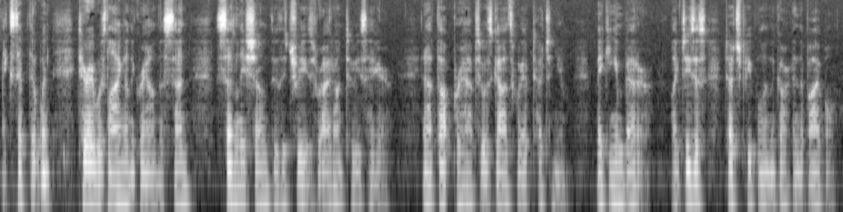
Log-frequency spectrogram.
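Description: A reader voicing an earnest young girl who shares her secret, read in a gentle storybook style with a creaky, husky voice. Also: medium pitch, little pitch movement, normal speed.

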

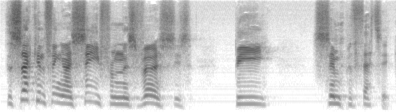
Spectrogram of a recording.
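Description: Bright-voiced animated preacher man. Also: high voice, normal speed. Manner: animated, playful, acts out church members. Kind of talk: sermon with audience props. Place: church hall.

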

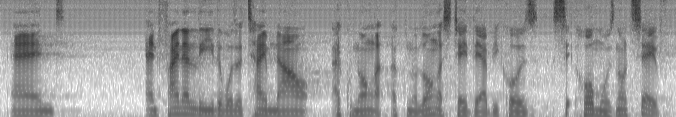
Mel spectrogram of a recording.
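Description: A young man with a Kenyan accent giving a personal testimony in a halting, reflective way. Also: medium pitch, fairly bright tone. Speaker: university student sharing a testimony. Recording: reverberant hall with humming noise.

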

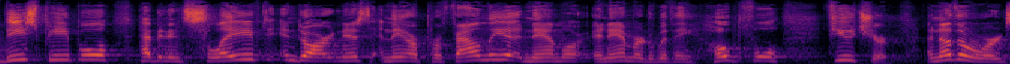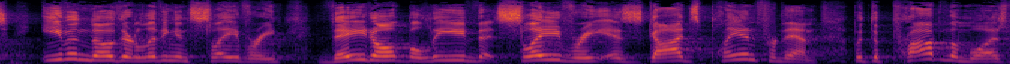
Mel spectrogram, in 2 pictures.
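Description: A male pastor with a notably high voice preaches in a church whose long reverb trails after his words. He is emphatic and conversational, hammering key phrases through repetition and tossing quick asides to the congregation. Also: expressive. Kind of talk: sermon. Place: church sanctuary.

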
